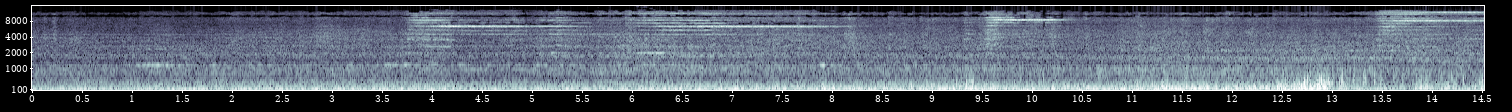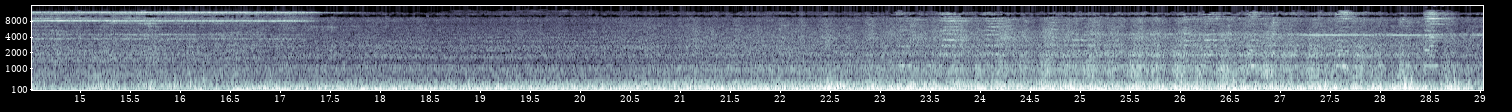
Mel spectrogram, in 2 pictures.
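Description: Freight cars (tank cars and covered hoppers of a manifest train) rolling past with a steady low rumble of steel wheels on rail. High-pitched wheel squeals come and go: one a few seconds in, a higher one from about 13 to 17 seconds, and another near the end. A brief louder thump about 13 seconds in.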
